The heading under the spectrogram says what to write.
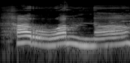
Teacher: را کو موٹا پڑھنا ہے اور میم کو صرف ظاہر کرنا ہے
